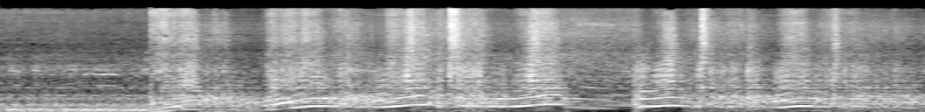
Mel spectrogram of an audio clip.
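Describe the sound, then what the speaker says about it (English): A loud Toyota Supra engine revs up close, climbing and falling in repeated throttle blips over a steady idle, with a brief dip before the final revs and no talk. "Ethan's car is loud, Supra"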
